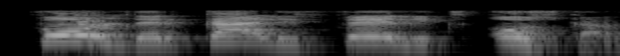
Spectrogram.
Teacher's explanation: La mayor fuerza de voz, penúltima sílaba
